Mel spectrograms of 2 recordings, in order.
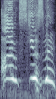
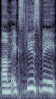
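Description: First: It is said in a put-on character voice. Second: It is said in a natural voice.

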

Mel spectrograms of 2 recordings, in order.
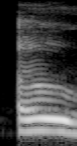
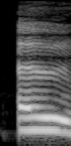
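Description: First: The letter is said in an American accent. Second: The letter is said in a British accent. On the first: "Còn người Mỹ sẽ phát âm là O" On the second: "Người Anh sẽ phát âm là O, hơi điệu một chút"

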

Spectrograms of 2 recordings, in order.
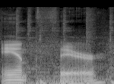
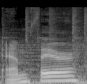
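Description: First: The 'amp' part is strongly emphasized. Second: The 'amp' part is not specially emphasized.

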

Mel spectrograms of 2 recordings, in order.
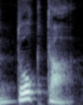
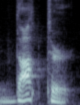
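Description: First: It has Japanese syllables with a rounded 'o'. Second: It has an open 'ah' and a tightened ending. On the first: "日本語ではドクター" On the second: "大きく開けて"

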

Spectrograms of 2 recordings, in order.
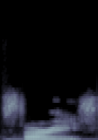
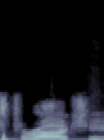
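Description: First: The name is pronounced the American way. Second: The name is pronounced the Italian way. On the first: This is the old pronunciation the family used before. The speaker calls it wrong. "you can say that Starace" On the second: This is the family's original pronunciation, now adopted. The speaker calls it right. "So now I say Starace"

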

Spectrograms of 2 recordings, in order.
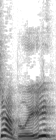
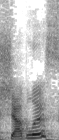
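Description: First: The word ends without any S sound. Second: The word ends with an audible S sound. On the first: The speaker calls it right. "the S was silent, so This is Chablis" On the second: The speaker calls it wrong. "I used to pronounce it as Chablis because I had no idea that the S was silent"

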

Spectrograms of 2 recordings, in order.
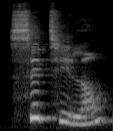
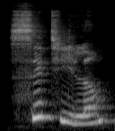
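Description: No difference in how they are said.

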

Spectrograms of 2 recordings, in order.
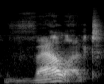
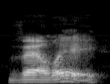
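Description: First: It is pronounced the British way. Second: It is pronounced the American way.

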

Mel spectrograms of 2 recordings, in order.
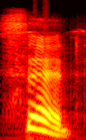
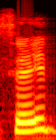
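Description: First: The vowel is a short 'e' like 'bed'. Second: The vowel glides like 'ay' in 'say'. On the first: "appropriate উচ্চারণ হচ্ছে সেড" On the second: "এটাকে আমরা বলে থাকি সেইড"

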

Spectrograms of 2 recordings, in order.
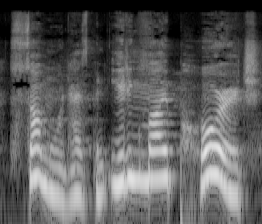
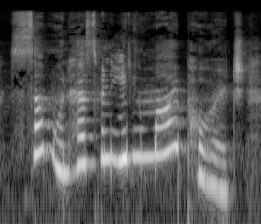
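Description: First: It is said in a big, deep voice. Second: It is said in a medium-sized voice.

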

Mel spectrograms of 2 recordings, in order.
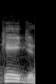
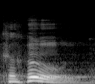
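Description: First: The word is said with an English pronunciation. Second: The word is said with a Spanish-style pronunciation. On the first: "In English, you pronounce that Cajun" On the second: "And in Mexican, you pronounce it Cajun"

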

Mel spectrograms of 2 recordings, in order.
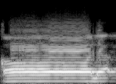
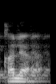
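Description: First: The first vowel is stretched far too long. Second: The first vowel is cut short. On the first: "ഖാല പോലെ അല്ലെങ്കിൽ ഖല പോലെ, ഇത് രണ്ടും തെറ്റായ രൂപമാണ്" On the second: "ഇത് രണ്ടും തെറ്റായ രൂപമാണ്"

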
